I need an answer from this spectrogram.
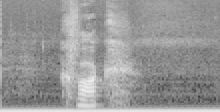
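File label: "kwak", Dutch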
